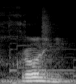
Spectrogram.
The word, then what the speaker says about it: Groningen: que nem por exemplo, existe a cidade aqui que se escreve na nossa leitura em português Groningen, a pronúncia correta é Groningen.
